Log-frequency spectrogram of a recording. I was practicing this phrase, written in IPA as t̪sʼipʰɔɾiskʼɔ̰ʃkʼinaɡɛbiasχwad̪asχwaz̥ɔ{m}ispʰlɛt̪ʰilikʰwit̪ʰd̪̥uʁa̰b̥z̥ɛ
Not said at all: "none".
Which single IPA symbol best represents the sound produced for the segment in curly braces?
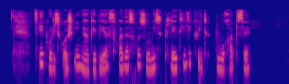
m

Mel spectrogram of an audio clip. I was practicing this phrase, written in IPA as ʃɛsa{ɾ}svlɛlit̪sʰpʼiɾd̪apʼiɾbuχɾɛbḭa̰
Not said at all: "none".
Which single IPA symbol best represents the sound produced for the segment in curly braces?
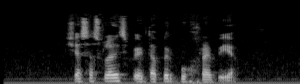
none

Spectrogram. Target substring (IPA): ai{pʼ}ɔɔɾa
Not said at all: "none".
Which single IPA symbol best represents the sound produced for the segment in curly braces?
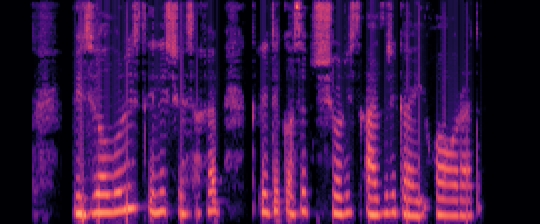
qʼ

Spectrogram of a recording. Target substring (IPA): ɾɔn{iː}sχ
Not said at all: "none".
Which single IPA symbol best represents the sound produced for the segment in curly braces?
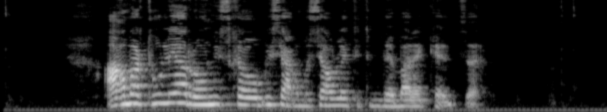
i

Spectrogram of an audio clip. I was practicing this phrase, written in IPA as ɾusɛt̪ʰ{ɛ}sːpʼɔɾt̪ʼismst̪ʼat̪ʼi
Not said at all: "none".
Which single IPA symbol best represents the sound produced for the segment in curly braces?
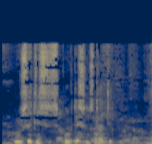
i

